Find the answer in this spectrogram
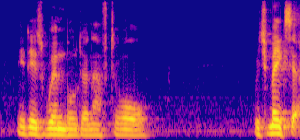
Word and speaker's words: Wimbledon: Pronounced correctly, it's Wimbledon. We don't say Wimbledon or Wimbledon. The trick is to soften the don into dun, and while you're at it, picture strawberries and cream.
